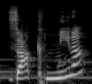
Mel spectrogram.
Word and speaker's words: Zokmina: Is it Zokmina? Is that how you say it? Yes, indeedy.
